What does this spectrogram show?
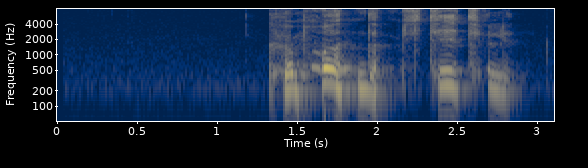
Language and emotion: Russian, positive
